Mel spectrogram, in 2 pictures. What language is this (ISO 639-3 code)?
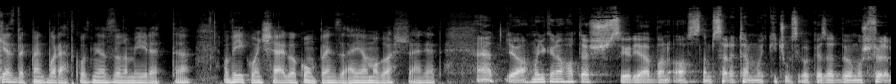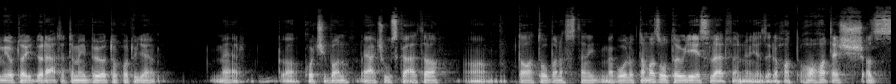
hun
